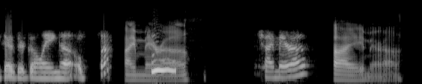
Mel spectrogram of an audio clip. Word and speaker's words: Chimera: Chimera. Chimera? Even though it has an That's H the in there, the Chesmire. H is silent.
